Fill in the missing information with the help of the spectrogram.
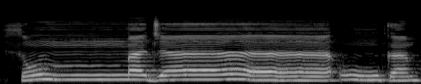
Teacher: جیم کے ساتھ الف مدہ ہے، الف مدہ کے اوپر مد متصل ہے، تین انداز میں کھینچیں گے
